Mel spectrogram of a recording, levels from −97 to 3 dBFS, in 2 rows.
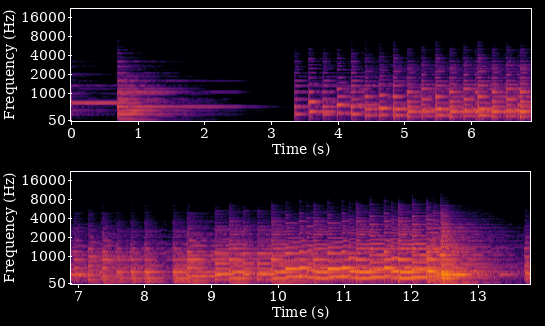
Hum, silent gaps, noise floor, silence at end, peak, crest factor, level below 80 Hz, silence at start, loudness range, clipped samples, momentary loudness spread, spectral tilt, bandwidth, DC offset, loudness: none; none; -86 dBFS; 0 s; -12 dBFS; 20 dB; -56 dBFS; 0 s; 19 LU; under 0.1%; 19 LU; -8 dB/octave; 7.2 kHz; under 0.1%; -32 LUFS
